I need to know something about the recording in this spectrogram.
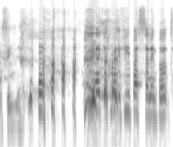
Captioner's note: both laughing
